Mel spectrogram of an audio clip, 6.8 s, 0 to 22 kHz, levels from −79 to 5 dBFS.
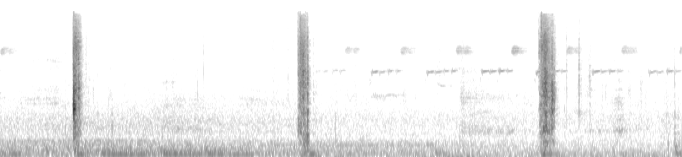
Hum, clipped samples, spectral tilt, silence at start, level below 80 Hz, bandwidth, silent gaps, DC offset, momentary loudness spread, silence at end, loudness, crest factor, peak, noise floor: none; under 0.1%; -0.5 dB/octave; 0 s; -52 dBFS; 16 kHz; none; under 0.1%; 29 LU; 0.05 s; -27 LUFS; 34 dB; -2 dBFS; -56 dBFS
